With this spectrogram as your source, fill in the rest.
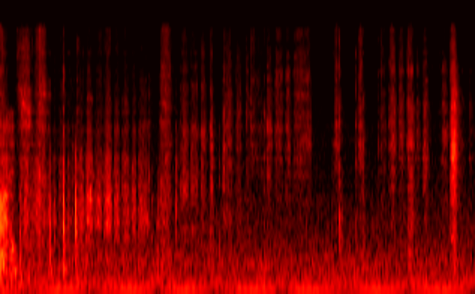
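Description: A nail file rasps against a fingernail.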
